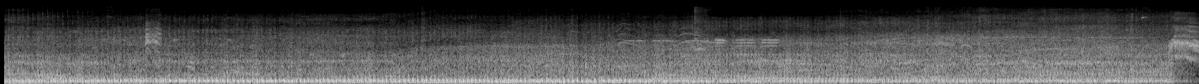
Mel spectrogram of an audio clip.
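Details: Loud, steady engine and traffic rumble fills the recording, with a brief tonal horn-like sound midway and no animal calls.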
